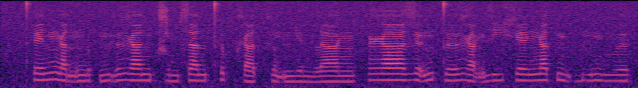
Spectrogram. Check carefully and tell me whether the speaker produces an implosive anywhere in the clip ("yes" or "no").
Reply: yes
